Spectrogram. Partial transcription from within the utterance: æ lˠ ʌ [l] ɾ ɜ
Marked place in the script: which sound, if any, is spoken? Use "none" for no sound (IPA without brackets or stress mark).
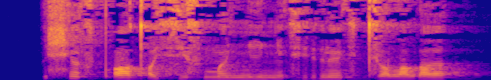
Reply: lˠ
